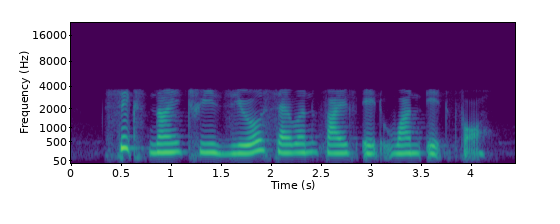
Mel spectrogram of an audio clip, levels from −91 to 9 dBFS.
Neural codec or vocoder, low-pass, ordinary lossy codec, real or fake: none; 3.6 kHz; none; real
